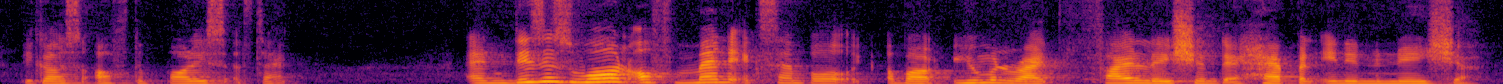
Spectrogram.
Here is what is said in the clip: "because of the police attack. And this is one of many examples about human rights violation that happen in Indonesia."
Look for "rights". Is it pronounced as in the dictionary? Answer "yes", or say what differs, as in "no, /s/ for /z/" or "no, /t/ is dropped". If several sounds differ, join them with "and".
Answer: no, /s/ is dropped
